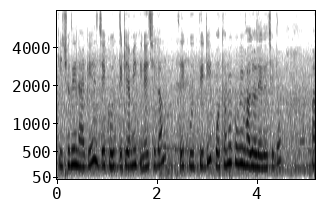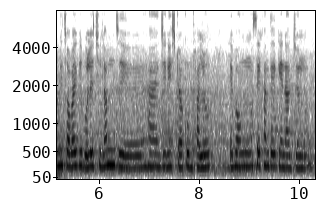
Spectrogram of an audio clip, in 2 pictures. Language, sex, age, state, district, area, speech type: Bengali, female, 18-30, West Bengal, Purba Bardhaman, rural, spontaneous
